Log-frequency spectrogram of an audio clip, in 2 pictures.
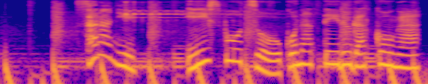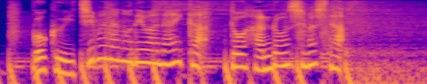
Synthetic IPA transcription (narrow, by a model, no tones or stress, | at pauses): saɾaɲ̟iiːsɨ̥po̞ːt͡sɨo̞ːko̞nat̪ːe̞iɾɯ̟ɡakːo̞ːɡaɡ̥o̞kɯ̟it͡ɕibɯ̟nano̞d̪e̞βanaika̰t̪o̞hãnɾõ̞ɰ̃ɕimaɕi̥t̪a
